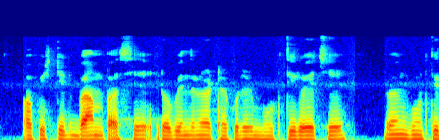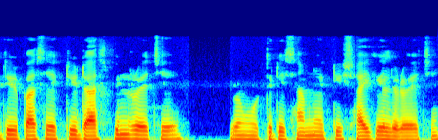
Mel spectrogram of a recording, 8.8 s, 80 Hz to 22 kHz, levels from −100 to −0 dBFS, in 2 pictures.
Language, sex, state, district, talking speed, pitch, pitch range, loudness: Bengali, male, West Bengal, Paschim Medinipur, 135 wpm, 110 Hz, 105-115 Hz, -20 LUFS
